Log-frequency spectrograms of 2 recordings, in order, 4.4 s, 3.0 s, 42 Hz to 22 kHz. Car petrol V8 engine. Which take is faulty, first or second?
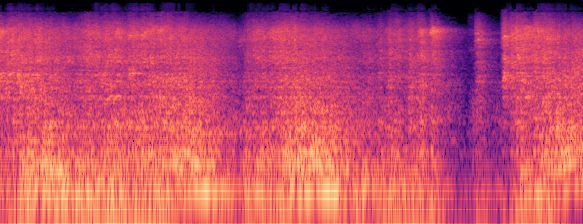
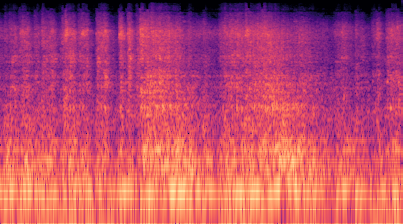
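second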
